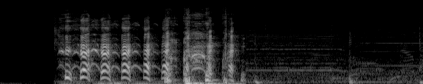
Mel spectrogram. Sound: laughs

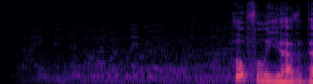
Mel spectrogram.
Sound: street noise

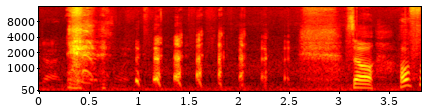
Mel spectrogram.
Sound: laughing

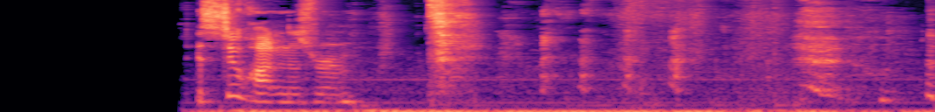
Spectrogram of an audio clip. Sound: laughs

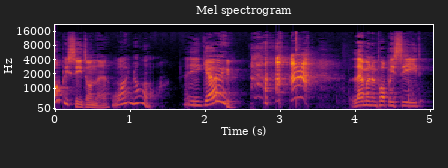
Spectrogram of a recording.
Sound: chuckles

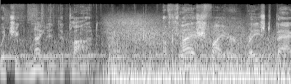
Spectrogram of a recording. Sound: sound of explosion

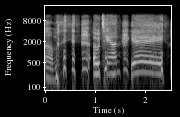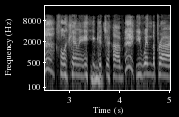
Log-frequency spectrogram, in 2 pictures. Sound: laughs

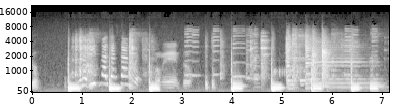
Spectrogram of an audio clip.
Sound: female voice

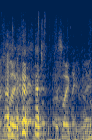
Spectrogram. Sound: laughs

